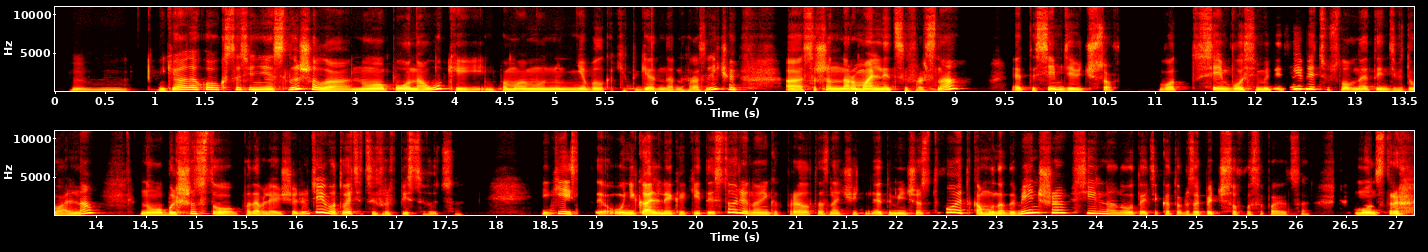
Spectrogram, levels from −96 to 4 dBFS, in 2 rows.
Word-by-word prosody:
М, 220 +1 -6 0.3
я 225 +7 +2
такого, 270 0 +3
кстати, 250 -1 -1
не 230 -1 +6
слышала, 240 - +3
но 175 +3 +3
по 180 0 +5
науке, 170 - +2 0.2
по-моему, 175 0 +1
ну 170 0 +1
не 170 +2 +1
было 150 -1 -3
каких-то 160 +1 -17
гендерных 145 -1 -4
различий, 250 - -1 0.4
а 155 -2 +2
совершенно 195 +2 0
нормальные 175 -3 +4
цифры 155 -2 -8
сна- 225 - 0 0.5
это 175 -1 -4
7-9 180 -5 +2
часов. - - -6 0.4
Вот 155 +1 -6
7, 220 -4 +1
8 190 -2 0
или 165 +1 -3
9 320 -4 +3
условно- 180 -6 -3
это 200 +1 -2
индивидуально, 170 - -3 0.4
но 195 -1 +2
большинство 210 - +1
подавляющее 145 +1 -4
людей 265 - +5
вот 235 -8 +1
в - - +4
эти 230 +1 +3
цифры 200 -4 -7
вписываются. 160 -3 -10 0.8
И 180 - -3
есть 245 -5 +2 0.2
уникальные 175 -7 +3
какие-то 155 0 -5
истории, 380 - +2
но 200 -5 -2
они, 190 0 -1
как 180 -1 -14
правило, 170 -3 -2
это 155 +1 -7
значите 155 0 -9
это 160 0 -4
меньшинство, 215 - -2
это 345 0 -1
кому 185 0 +1
надо 160 -1 -1
меньше 365 - +4
сильно. 280 -11 +1
Ну 210 - -3
вот 175 - -3
эти, - - -6
которые 150 0 -9
за 175 - -1
5 165 -1 -4
часов 175 -2 -6
высыпаются- 145 -1 -12 0.4
монстры. 180 0 +2
180 Hz, 150 wpm, -20 LUFS, 160-225 Hz, 0.8 s, не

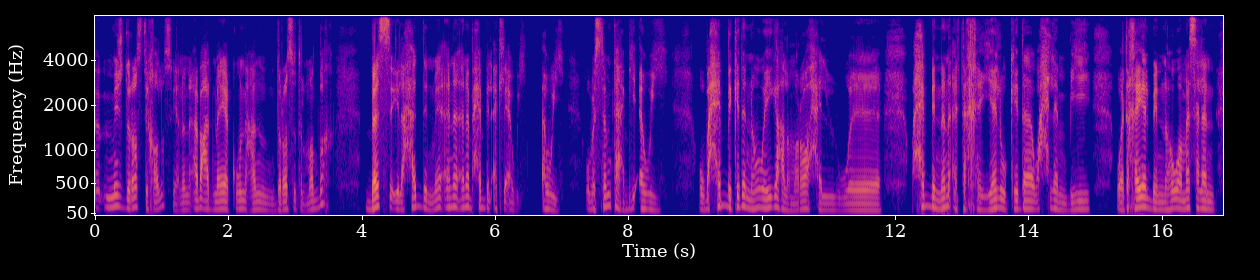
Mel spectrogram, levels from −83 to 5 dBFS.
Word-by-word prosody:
آآ، 130 - -9
مش 150 +2 -4
دراستي 135 +3 -2
خالص، 115 +7 -6
يعني 95 +3 -12
أنا 105 +4 -9
أبعد 120 -2 0
ما 115 +1 -3
يكون 120 +1 -2
عن 110 -5 -10
دراسة 115 +4 -2
المطبخ، 115 +7 -11 0.5
بس - - +11
إلى - - -4
حدٍّ 145 0 -4
ما 135 +5 -6
أنا 150 -1 -4
أنا 145 +2 -2
باحِب 135 -3 -4
الأكل - - -7
أوي، - - -9 0.3
أوي، 105 -7 -8 0.4
وباستمتِع 155 -5 +4
بيه 115 +6 -11
أوي، 115 -5 -4 0.6
وباحِب 160 +1 +2
كده 160 +1 -1
إن 135 -5 -9
هو 135 +3 -6
ييجي 145 +3 -3
على 120 -7 -3
مراحل، 100 -1 -6
وآآ، 100 0 -6 0.5
وأحِب 160 -1 +2
إن 135 -3 -1
أنا 145 +3 -1
أتخيَّله 120 +4 -1
كده 125 -1 -2
وأحلَم 115 -2 -1
بيه، 115 +4 -7 0.4
وأتخيَّل 145 +1 +4
بأن 115 -3 -3
هو 125 +3 -3
مثلًا 125 -3 +5
120 Hz, 155 wpm, -29 LUFS, 110-140 Hz, 0.6 s, بس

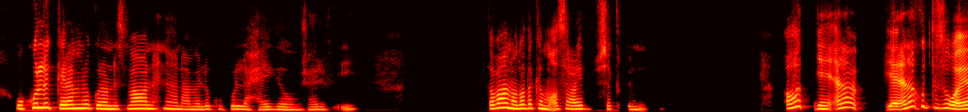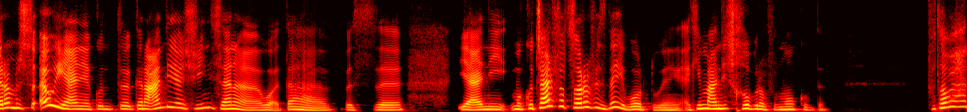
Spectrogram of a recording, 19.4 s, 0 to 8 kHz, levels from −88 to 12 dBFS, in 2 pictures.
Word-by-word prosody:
وكلّ 320 +6 +4
الكلام 270 -3 +3
اللي 280 -1 +3
كنا 250 -2 +2
بنسمعه 245 +3 +1
إن 250 - +1
إحنا 240 -1 -4
هنعمل 205 -1 -5
لكم 215 -1 -9
كلّ 215 0 -5
حاجة 195 +1 -7
ومش 185 0 -10
عارف 190 +1 -9
إيه - - -12 1.3
طبعًا 310 +6 +5
الموضوع 270 -4 +5
ده 290 - -1
كان 265 -2 +1
مأثّر 230 +2 -3
عليَّ 230 +1 +1
بشكل 225 0 -13
ن 200 +2 -8 1.4
آه، 350 +8 +2
يعني 235 -1 0
أنا 325 -1 0 0.2
يعني 210 -1 +4
أنا 395 +3 +2
كنت 360 -7 -5
صغيّرة 265 0 +5
مش 305 -2 0
أوي 420 +6 +5
يعني، 220 -2 +1
كنت 215 +1 -7
كان 230 +1 -2
عندي 330 +8 +3
20 300 +2 -4
سنة 230 - -1
وقتها، 165 -2 -4
بس 170 +1 -12 0.8
يعني 195 0 +1
ما 220 - -1
كنتش 275 +9 -3
عارفة 420 +4 +6
أتصرّف 330 -1 +2
إزاي 310 +1 -2
برضو 195 -4 -3
يعني، 165 0 -7
أكيد 250 +9 -1
ما 260 - +4
عنديش 250 +2 +1
خبرة 235 -4 0
في 190 0 -11
الموقف 195 0 -4
ده. 180 - -19 1.0
فطبعًا 375 +10 -1
235 Hz, 170 wpm, -20 LUFS, 200-280 Hz, 1.4 s, عارفة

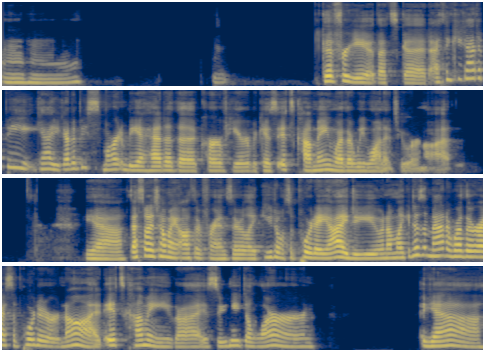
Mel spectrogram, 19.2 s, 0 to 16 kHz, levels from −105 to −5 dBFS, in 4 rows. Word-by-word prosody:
Mhm. 175 +1 -9 2.4
Good 230 0 +4
for 240 0 +3
you, 180 -5 -1
that's 165 0 -4
good. 155 -3 -5
I - - -3
think 305 -1 -8
you 325 - -9
gotta 350 +1 -1
be 305 -7 -7
yeah, 240 0 -4
you 215 - -3
gotta 220 +4 -1
be 305 - -10
smart 225 -7 -2
and 215 - -7
be 185 -1 0
ahead 180 0 +1
of 180 -1 -2
the 160 -1 -1
curve 170 -1 -2
here, 160 0 -6
because 160 0 -4
it's 210 - 0
coming 190 +5 +1
whether 170 -2 +1
we 165 0 -5
want 160 - -2
it - - -9
to - - -13
or - - -8
not. - - -5 1.1
Yeah. 160 -3 0
That's 225 - +4
what 280 - +7
I - - +5
tell 255 -2 +3
my 210 -4 +3
author 195 -1 -1
friends, 170 -3 -3
they're 180 -1 -1
like, 170 +3 -4
"You 230 - -3
don't 220 -5 -2
support 210 +2 +1
AI, 200 +3 +7
do 185 - -1
you?" 180 +1 0
And 195 - +1
I'm 195 - 0
like, 215 0 0
"It - - -3
doesn't 320 -1 +1
matter 285 +1 +4
whether 255 -2 +4
I 240 - +8
support 235 +2 -2
it 220 - +1
or 185 - -2
not, 225 +7 +2
it's 230 0 +4
coming, 220 -4 -1
you 170 -1 -8
guys, 165 0 -2
so 180 - +1
you 185 - -7
need 215 0 -2
to 190 - -1
learn." 175 -3 -2 1.1
Yeah. 195 -5 0
190 Hz, 220 wpm, -23 LUFS, 170-230 Hz, 2.4 s, I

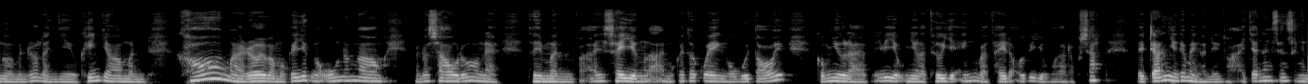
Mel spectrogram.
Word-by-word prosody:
người 125 -2 -1
mình 115 0 -5
rất 155 +5 -2
là 145 - -2
nhiều, 120 -2 -4
khiến 160 +9 0
cho 140 -6 0
mình 120 -3 -2 0.3
khó 235 +9 +3
mà 140 -5 +2
rơi 145 +3 +6
vào 140 - +1
một 125 -1 -3
cái 165 - +2
giấc 190 +1 +2
ngủ 145 -2 -3
uống 170 +2 +1
nó 180 - -2
ngon 155 -5 +1 0.3
và 125 - -8
nó 145 - -3
sâu, 150 -1 +3
đúng 150 +4 +1
hông 160 -4 0
nè? 125 -4 -2 0.4
Thì 140 -1 +4
mình 125 -2 0
phải 145 +2 -5
xây 150 0 +5
dựng 135 -1 +4
lại 145 0 -6
một 130 - -6
cái 150 +2 -6
thói 155 -1 -3
quen 145 -3 +2
ngủ 125 0 -6
buổi 135 +2 0
tối, 155 +11 +1 0.3
cũng 135 +3 -2
như 155 -2 +5
là, 120 -4 -2
ví - - -9
ví 165 - +3
dụ 145 -2 +3
như 135 -1 0
là 125 - -2
thư 145 -1 +5
giãn 150 +4 -2
và 125 - -4
thay 135 0 0
đổi, 140 +1 -6
ví 160 - -2
dụ 130 -4 -4
là 120 - -9
đọc 115 - -16
sách 190 0 -1 0.4
để 130 - -1
tránh 160 +5 +4
những 175 -4 +3
cái 175 - +1
màn 150 -6 +1
hình 120 -1 -4
điện 120 +1 -6
thoại, 130 +2 -12
tránh 155 +2 -2
ánh 170 0 0
sáng 165 - -2
xanh 140 -4 -5
145 Hz, 310 wpm, -24 LUFS, 130-155 Hz, 0.4 s, rơi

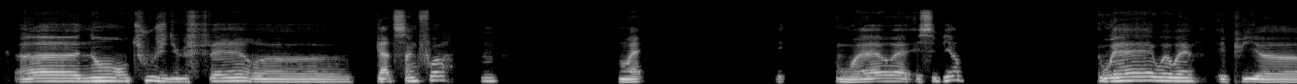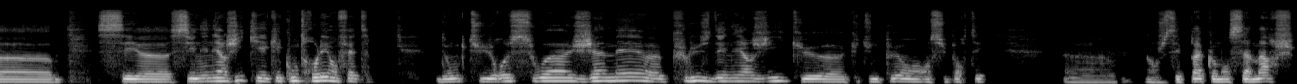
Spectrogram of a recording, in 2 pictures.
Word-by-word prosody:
Heu, 145 +2 +3
non, 155 +2 +5
en - - 0
tout 175 +5 -2
j'ai 155 -4 +2
dû 135 +1 +1
le 135 - +1
faire, 150 +3 0
heu, 120 -1 0 0.2
4-5 155 +3 +2
fois. 195 +3 -4 0.2
Mmh. 150 0 -3 1.3
Ouais. 120 0 +3 1.3
Et - - -11 0.5
ouais, 125 +3 +2
ouais 145 -3 -1
et - - -7
c'est 140 +3 0
bien 185 +5 -1 1.4
Ouais. 170 +5 +4
Ouais, 170 -1 +3
ouais 155 -1 +5 0.2
et 125 - -3
puis, 130 +3 +3
hem, 115 -2 0 0.3
c'est, 130 -1 +2
heu, 120 -1 0
c'est 120 - -1
une 135 +1 +5
énergie 150 +5 -1
qui 150 -1 -3
est 140 - -2
qui 135 - -5
est 150 - -3
contrôlée 160 +3 +3
en 160 -3 +1
fait. 135 -4 -7 0.7
Donc 130 +3 -2
tu 135 0 -1
reçois 155 +2 0
jamais, 160 +5 0
heu, 140 -6 -3
plus 160 -1 -1
d'énergie 150 +1 -4
que, 130 - -2
heu, 120 -3 0
que - - -21
tu 125 - -9
ne 125 - +1
peux 135 +4 -6
en 125 -3 -2
en - - -6
supporter. 125 +3 -8 0.8
Hem, 100 0 -15 0.3
alors 110 -5 -12
je 95 - -10
sais 120 +6 -4
pas 135 +2 +1
comment 120 -1 -1
ça 120 +2 +1
marche, 140 +2 -1
135 Hz, 140 wpm, -21 LUFS, 120-155 Hz, 1.4 s, non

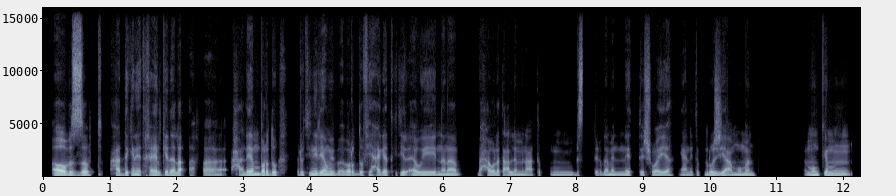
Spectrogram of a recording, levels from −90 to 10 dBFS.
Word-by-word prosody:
آه - - +11
بالضبط، 140 0 +2
حد 115 +3 0
كان 115 -3 0
يتخيّل 115 +3 0
كده 120 +3 +2
لأ، 125 +1 +2 0.2
ف - - -9 0.4
حاليًا 110 +7 +3
برضه 120 +3 +3 0.3
روتيني 115 +6 -1
اليومي 120 0 +5
بيبقي 100 - -4
برضه 110 -1 0
في 115 - -7
حاجات 110 0 -1
كتير 110 -2 -3
أوي، 105 0 +2
إن 100 0 -2
أنا 100 -2 0 0.3
باحاول 105 +1 -2
أتعلّم 100 0 -2
من 95 -2 -4
عالت 90 0 -7 0.2
إمم 90 0 -7
بإستخدام 95 +2 -7
النت 95 0 -3
شوية، 95 +5 -1
يعني 90 0 -8
تكنولوجيا 100 0 0
عمومًا، 100 +5 -1 0.8
ممكن 135 -5 0
105 Hz, 155 wpm, -24 LUFS, 95-120 Hz, 0.8 s, آه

